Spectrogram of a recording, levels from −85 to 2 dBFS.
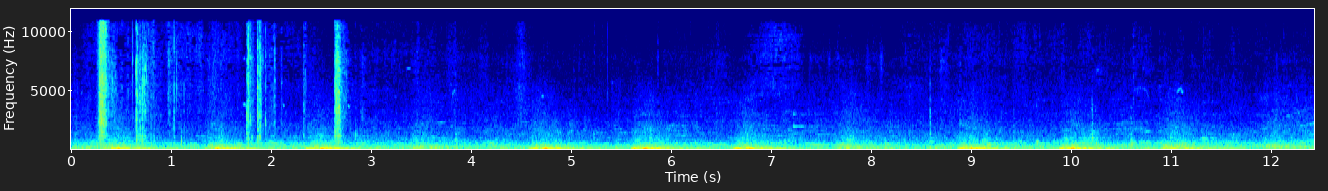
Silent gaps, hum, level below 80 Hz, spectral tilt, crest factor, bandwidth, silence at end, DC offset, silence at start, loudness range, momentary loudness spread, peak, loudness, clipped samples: none; none; -42 dBFS; -5.5 dB/octave; 20 dB; 11.5 kHz; 0 s; under 0.1%; 0 s; 2 LU; 12 LU; -16 dBFS; -38 LUFS; under 0.1%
